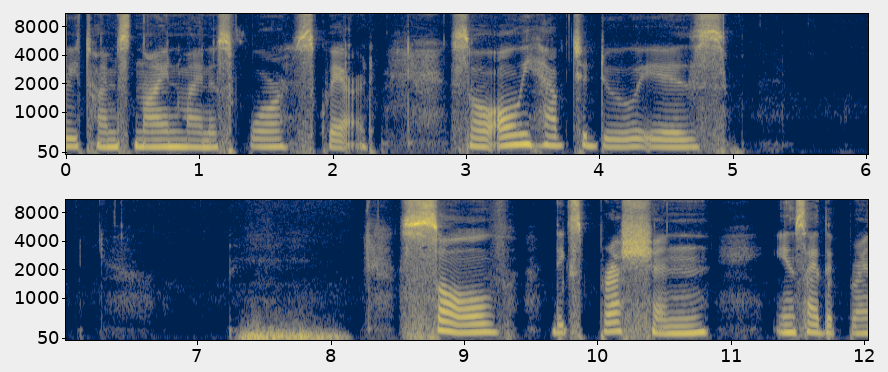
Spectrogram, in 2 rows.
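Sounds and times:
faint breath: 2.4s - 2.9s, 6.3s - 8.6s, 10.9s - 11.3s.

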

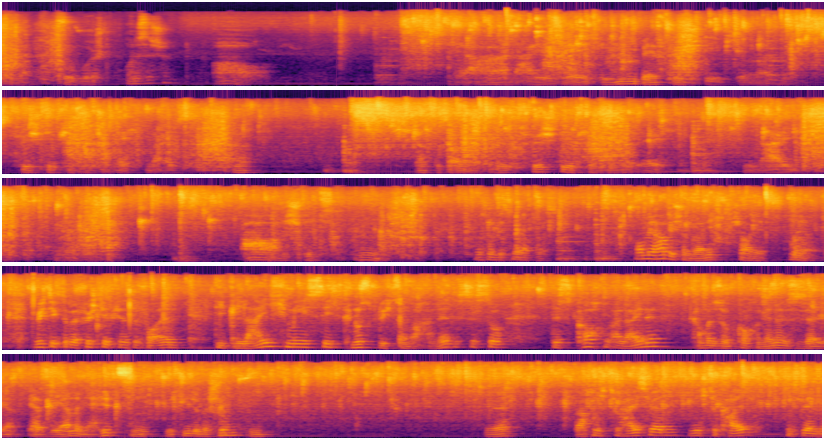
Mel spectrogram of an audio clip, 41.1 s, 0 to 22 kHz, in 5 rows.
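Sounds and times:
food sizzling in hot oil: 1.9s - 41.0s
oil crackling: 3.2s - 41.0s.

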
